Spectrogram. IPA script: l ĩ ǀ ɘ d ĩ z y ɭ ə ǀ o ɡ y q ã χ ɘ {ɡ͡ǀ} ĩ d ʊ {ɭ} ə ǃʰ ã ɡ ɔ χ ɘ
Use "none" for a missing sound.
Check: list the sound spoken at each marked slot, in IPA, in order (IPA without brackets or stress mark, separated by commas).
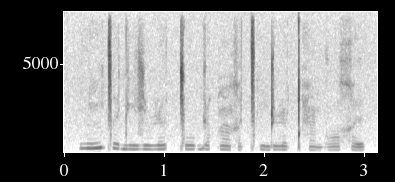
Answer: ǀʰ, ɭ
